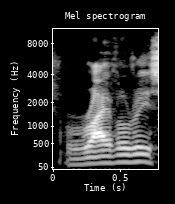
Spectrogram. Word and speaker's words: rivalry: نمبر 3 یک اسم هست، competition between two people، رقابت بین دو نفر هست که گفتیم rivalry هست، تلفظش rivalry stress در قسمت اول را، rivalry رقابت.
